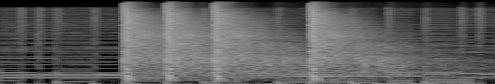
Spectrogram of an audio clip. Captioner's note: gunshots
